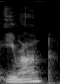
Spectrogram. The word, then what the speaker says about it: Iran: Beat Iran or Iran. Iran, a guy got yelled at for saying it wrong. I'll say it right. Iran.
